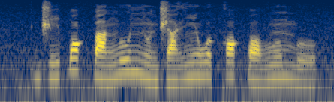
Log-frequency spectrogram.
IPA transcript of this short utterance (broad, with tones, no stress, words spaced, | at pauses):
d͡ʒi˨˦ɓɔ˦ k͡pa˨ŋuː˦ɲũ˨d͡ʒa˨ ɣĩ˦wʊ˦kɔ˦k͡pɔ˨ βũ˦mu˨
